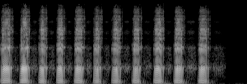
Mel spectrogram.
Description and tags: Squeaky pig dog toy snorting squeal oink grunt 006
Several grunts from a rubber dog toy
dog, plastic, rubber, squark, squeak, toy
